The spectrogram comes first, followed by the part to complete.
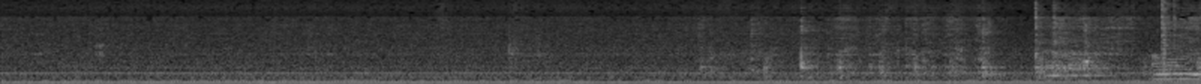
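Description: Flat metal spatula stirring and scraping masala paste and melting butter in a metal kadai, over sizzling and a steady low hum. The scraping strokes start about halfway through and come faster toward the end.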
